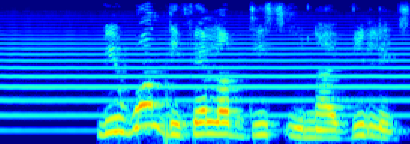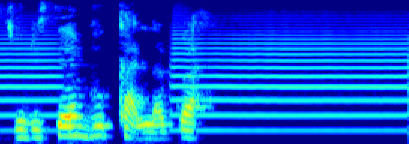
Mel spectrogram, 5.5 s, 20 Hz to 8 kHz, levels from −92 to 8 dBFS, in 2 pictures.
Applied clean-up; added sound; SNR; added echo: none; Trumpet; 18 dB; none.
